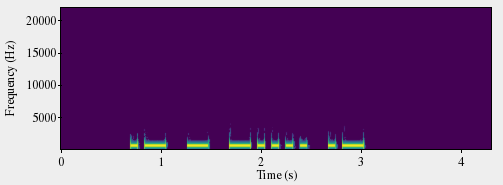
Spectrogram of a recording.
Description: Morse code, heard as a keyed tone, about 17 wpm, 700 Hz. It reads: AT6A
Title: Common Cut Numbers - 4-Digit 17wpm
